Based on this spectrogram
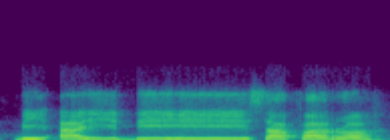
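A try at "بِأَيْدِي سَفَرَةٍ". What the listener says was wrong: Jangan ragu-ragu ya. Safaroh. Nggak ada tasdid.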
